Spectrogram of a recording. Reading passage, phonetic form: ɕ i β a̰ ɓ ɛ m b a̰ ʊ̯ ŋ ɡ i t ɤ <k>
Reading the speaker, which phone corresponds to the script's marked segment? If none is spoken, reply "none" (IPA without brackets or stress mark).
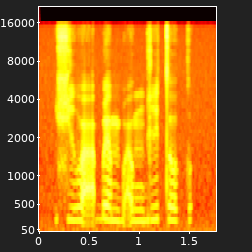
k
